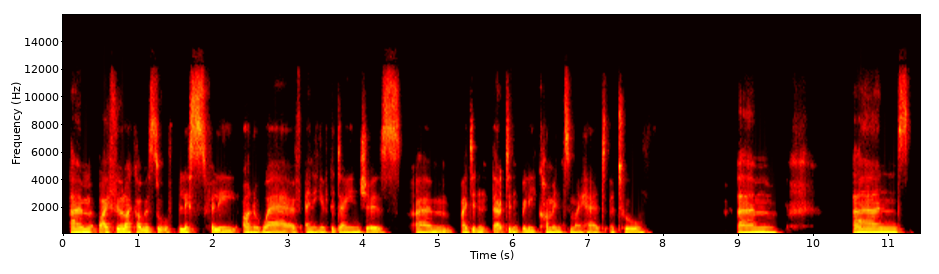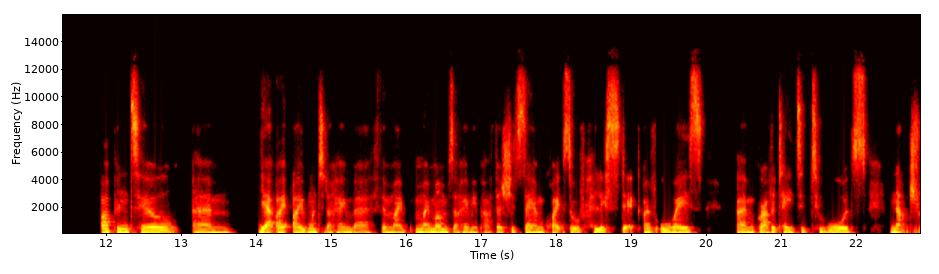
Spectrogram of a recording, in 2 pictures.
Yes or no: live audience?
no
